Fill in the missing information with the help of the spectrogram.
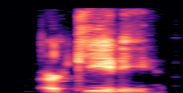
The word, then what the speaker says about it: Urquidy: Urquidy.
